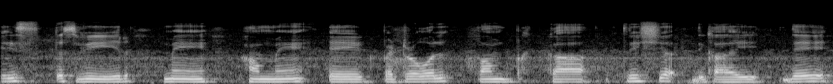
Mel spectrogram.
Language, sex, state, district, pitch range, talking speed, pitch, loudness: Hindi, male, Punjab, Fazilka, 120-135 Hz, 80 wpm, 125 Hz, -15 LUFS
